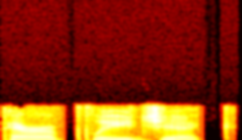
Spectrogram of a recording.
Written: paraplegic

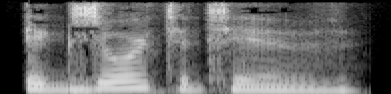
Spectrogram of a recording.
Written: exhortatively

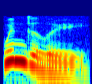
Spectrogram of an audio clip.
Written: windily

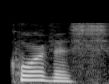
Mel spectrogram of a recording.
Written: corvus

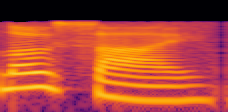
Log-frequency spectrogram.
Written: loci

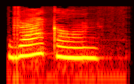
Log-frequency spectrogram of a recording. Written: dracone

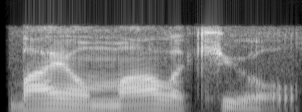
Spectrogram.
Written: biomolecule

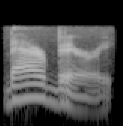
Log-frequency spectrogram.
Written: bearberry

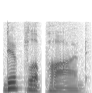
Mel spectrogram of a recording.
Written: diplopod

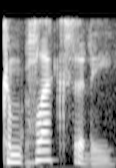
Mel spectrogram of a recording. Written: complexity

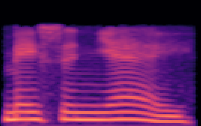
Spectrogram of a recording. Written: Meissonier

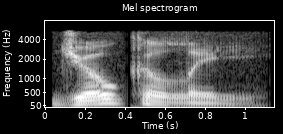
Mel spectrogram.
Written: jokily

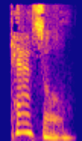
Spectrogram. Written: cassel

